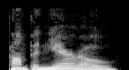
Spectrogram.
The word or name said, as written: companero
